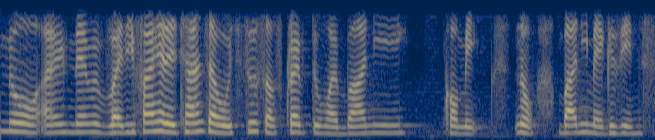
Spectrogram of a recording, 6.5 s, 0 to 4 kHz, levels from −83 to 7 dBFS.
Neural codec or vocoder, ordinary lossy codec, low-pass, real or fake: none; none; 3.6 kHz; real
